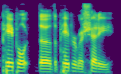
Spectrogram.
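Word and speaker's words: papier-mâché: Forgot the paper machete, or no, the paper machete. Paper mache. That's how it's pronounced.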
